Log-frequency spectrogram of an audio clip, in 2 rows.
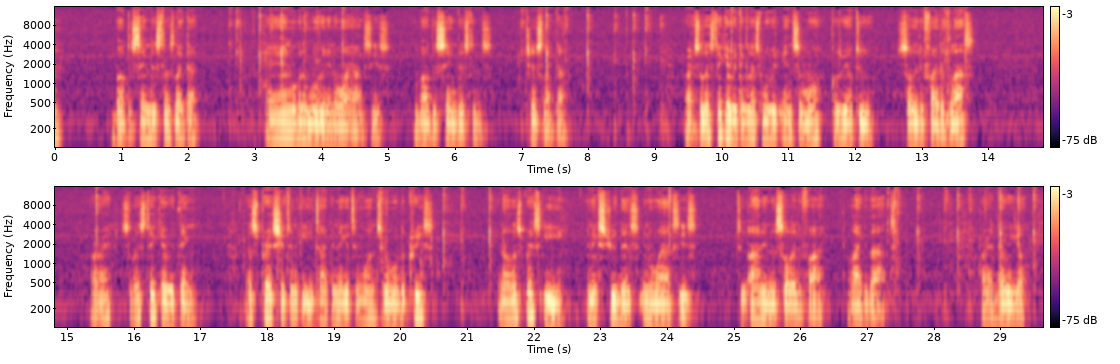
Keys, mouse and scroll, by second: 2.9 shift+click, 3.1 shift+middle click, 3.1 scroll down 2, 3.9 middle click, 4.5-7.6 drag, 7.6-8.4 shift+middle drag, 7.9 scroll up 2, 9.6 a, 10.3-13.9 drag, 13.7 scroll down 1, 13.9-15.2 middle drag, 16.1 a, 18.5 shift+e, 20.0 Return, 21.2-24.3 middle drag, 21.8-22.8 scroll up 2, 26.9 middle click, 27.6 shift+click, 27.8 scroll down 1, 28.0-29.6 middle drag, 28.9 scroll down 2, 29.0 Tab.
